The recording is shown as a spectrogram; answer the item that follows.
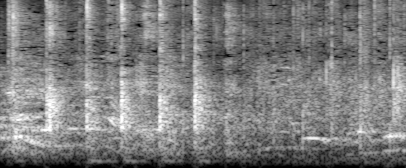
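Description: A run of sharp hand claps, about two or three a second, strongest over the first two seconds, with a few more near the end, over faint voices of people reacting.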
